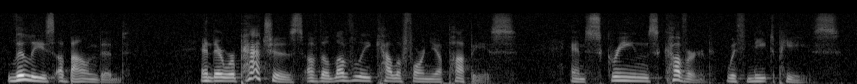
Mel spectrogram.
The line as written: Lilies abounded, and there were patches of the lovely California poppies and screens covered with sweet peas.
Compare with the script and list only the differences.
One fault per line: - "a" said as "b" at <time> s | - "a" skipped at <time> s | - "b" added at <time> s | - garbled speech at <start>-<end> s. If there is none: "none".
- "sweet" said as "neat" at 7.5 s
